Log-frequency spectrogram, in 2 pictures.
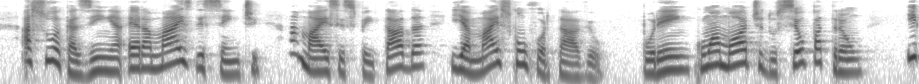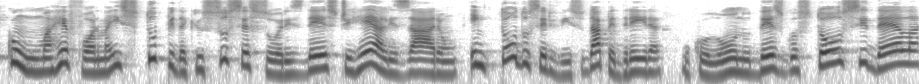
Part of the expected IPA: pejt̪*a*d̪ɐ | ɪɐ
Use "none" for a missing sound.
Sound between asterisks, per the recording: a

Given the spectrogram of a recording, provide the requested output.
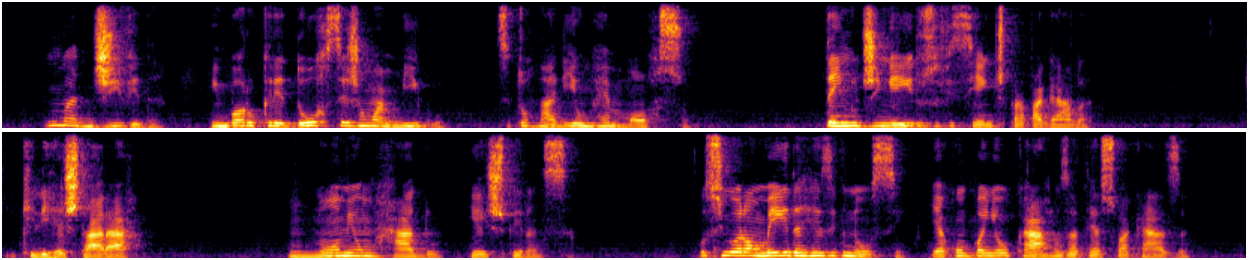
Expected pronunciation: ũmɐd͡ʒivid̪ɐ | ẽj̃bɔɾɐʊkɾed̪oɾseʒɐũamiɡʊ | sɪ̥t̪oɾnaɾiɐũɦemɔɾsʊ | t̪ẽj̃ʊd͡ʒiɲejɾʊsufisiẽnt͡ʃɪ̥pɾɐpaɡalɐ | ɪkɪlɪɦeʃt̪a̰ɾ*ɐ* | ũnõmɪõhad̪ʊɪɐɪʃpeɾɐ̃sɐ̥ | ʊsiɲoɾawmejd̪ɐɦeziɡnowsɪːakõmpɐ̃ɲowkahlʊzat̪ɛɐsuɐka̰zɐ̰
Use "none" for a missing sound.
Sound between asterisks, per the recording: a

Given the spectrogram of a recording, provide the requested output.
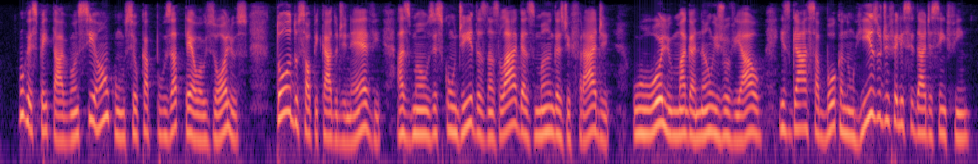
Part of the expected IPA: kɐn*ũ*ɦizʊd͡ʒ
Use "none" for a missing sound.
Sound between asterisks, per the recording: ũ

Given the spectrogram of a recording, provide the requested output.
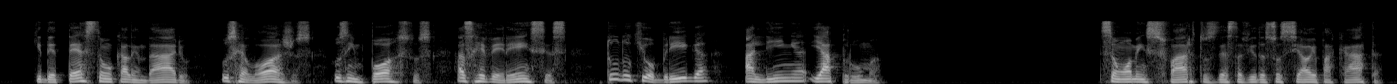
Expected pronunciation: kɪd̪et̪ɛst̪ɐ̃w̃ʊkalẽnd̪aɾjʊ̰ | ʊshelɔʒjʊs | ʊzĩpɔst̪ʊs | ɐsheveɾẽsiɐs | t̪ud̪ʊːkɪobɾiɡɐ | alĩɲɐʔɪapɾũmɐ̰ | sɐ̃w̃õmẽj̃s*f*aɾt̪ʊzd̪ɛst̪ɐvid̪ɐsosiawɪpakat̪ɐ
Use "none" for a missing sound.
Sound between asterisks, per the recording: f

